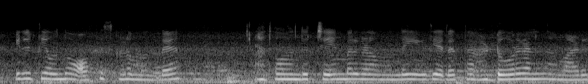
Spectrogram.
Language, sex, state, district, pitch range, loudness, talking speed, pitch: Kannada, female, Karnataka, Shimoga, 220-245 Hz, -21 LUFS, 140 wpm, 235 Hz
